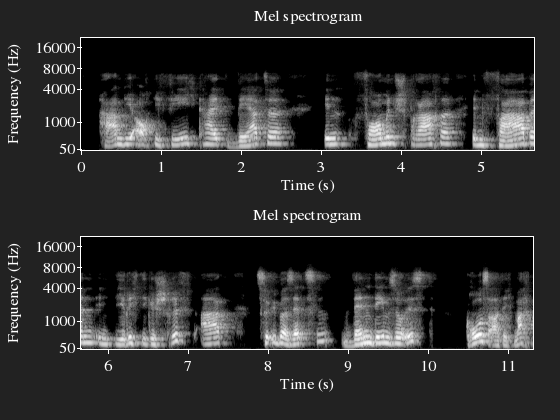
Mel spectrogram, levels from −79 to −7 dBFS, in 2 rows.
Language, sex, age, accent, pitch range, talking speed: German, male, 50-69, German, 130-180 Hz, 115 wpm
